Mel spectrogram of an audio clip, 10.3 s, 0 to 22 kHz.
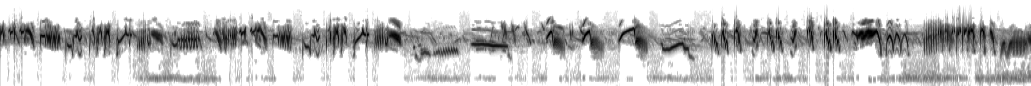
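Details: Steppe song of a Calandra lark recorded near Astrakhan, Russia, in May 2017: long rapid torrent of buzzy trills and chirps mixed with a few clear whistled slurs, almost continuous throughout.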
